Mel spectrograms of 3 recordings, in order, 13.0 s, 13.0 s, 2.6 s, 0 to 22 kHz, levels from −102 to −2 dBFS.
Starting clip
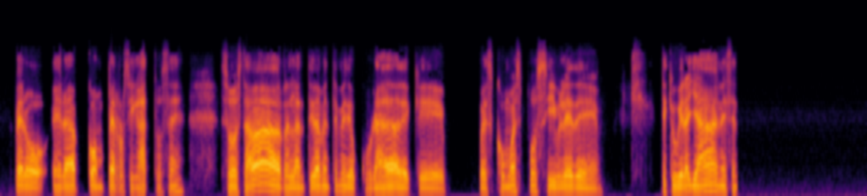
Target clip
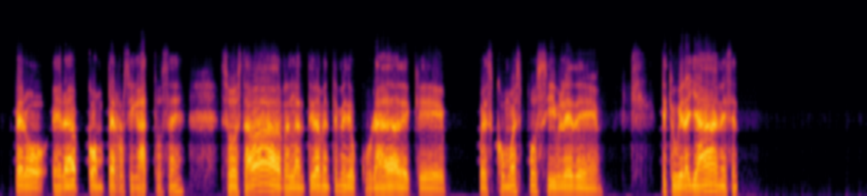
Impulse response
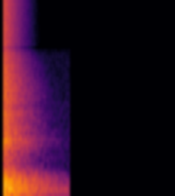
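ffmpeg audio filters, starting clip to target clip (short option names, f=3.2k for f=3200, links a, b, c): -filter_complex "[0:a]lowpass=4k,acontrast=34,asettb=1/sr,asplit=3[a][b][c];[a]atrim=end=0.974[d];[b]atrim=start=0.97:end=1.37,asetpts=PTS-STARTPTS,afade=t=in:d=0.004:c=qsin,afade=t=out:st=0.396:d=0.004:c=qsin,aecho=1:1:5.4:0.74,atrim=end_sample=17640[e];[c]atrim=start=1.366[f];[d][e]acrossfade=d=0.004:c1=hsin:c2=qsin[g];[g][f]acrossfade=d=0.004:c1=qsin:c2=hsin,agate=range=-33dB:threshold=-59dB:ratio=3:detection=peak,superequalizer=9b=2:10b=0.398:11b=2.51,volume=-3.5dB"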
